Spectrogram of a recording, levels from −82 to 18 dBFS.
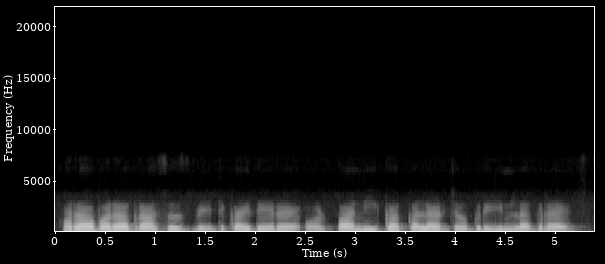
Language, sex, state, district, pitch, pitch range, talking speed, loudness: Hindi, male, Arunachal Pradesh, Lower Dibang Valley, 215 Hz, 205-220 Hz, 190 wpm, -15 LUFS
